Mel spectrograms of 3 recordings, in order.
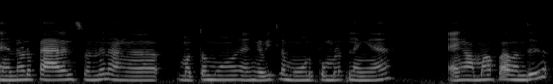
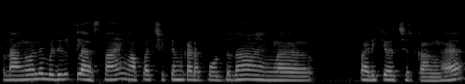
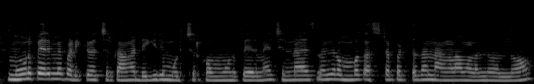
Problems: background sounds at intervals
